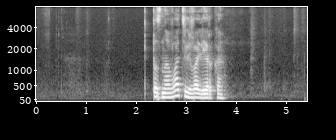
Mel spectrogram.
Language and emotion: Russian, neutral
